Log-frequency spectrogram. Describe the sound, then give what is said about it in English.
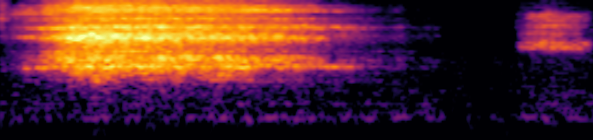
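A slow, deep breath during a relaxation exercise: a long, soft, airy rush of air lasting over a second that gradually fades, followed by a short, quieter breath sound. “slowly inhale through your nose, filling your belly, expanding your rib cage, and filling all the way up to your collarbone. And then letting all the air out your mouth.”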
